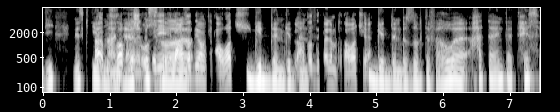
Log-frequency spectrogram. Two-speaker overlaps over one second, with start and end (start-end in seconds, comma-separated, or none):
0.8-2.2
